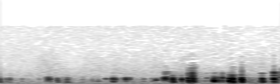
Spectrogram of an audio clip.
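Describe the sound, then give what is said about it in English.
A single horse galloping fast, coming down the other side of a stream: a quick uneven rhythm of muffled hoofbeat thuds in clustered bursts that swell steadily louder over about two seconds, with no voices. “Me hear hoofbeats coming down other side stream.”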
